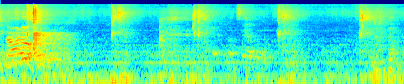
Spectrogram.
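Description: Dancers' shoes scuffing and tapping on a hard hall floor in scattered sharp steps, over a steady low hum, with a brief voice in the first second.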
